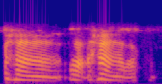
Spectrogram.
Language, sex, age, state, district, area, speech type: Bengali, female, 30-45, West Bengal, Purba Bardhaman, rural, conversation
